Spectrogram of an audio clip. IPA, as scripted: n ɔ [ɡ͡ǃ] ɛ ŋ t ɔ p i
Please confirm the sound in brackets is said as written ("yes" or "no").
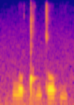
yes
